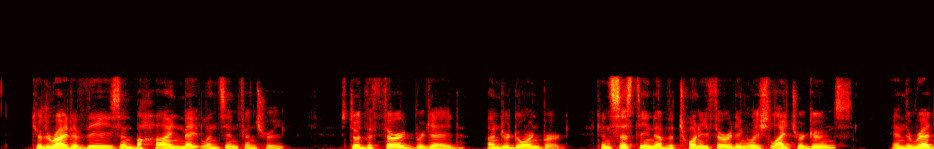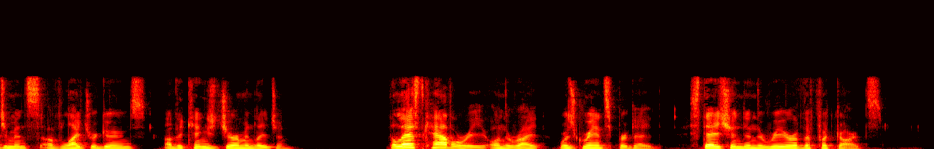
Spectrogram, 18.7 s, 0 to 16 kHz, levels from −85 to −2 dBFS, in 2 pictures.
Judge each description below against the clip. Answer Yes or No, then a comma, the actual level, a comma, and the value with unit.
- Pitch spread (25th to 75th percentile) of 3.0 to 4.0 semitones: No, narrow, 2.4 semitones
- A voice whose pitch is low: No, medium, 145 Hz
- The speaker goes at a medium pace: Yes, average, 160 wpm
